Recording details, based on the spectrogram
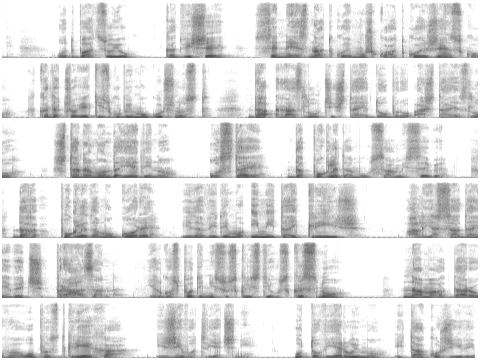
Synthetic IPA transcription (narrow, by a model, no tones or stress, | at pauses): od̪bat̪sujukad̪ʋiʃesene̞znat̪ko̞jemuʃkoat̪ko̞jeʒe̞nsko̞̰kad̪at͡ʃo̞ʋje̞kizɡubimo̞ɡuːt͡ʃno̞st̪d̪aɾazlˠuːt͡ʃiʃt̪aje̞d̪o̞bɾo̞ʔaʃt̪aje̞zlˠo̞ | ʃt̪anamo̞nd̪aːje̞d̪ino̞o̞st̪ajed̪apo̞ɡle̞d̪amo̞usa̰ːmise̞bḛd̪apo̞ɡle̞d̪amo̞ɡo̞ɾe | id̪aʋid̪imo̞ʔimit̪aːjkɾiːʒaliesad̪ajeʋe̞t͡ɕpɾaːzanjelɡospo̞d̪inisuskɾist̪jeuskr̩snuo̞namad̪aɾoʋaoopɾost̪ɡɾʲjeːxa | iʒiʋo̞t̪ʋje̞t͡ʃnḭut̪oʋje̞ɾujemo̞it̪akoʒiːʋim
